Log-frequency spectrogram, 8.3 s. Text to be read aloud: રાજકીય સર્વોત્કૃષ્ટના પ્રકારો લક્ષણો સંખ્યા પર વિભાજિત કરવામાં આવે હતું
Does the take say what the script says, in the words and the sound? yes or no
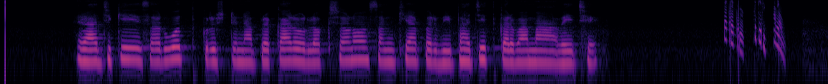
no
